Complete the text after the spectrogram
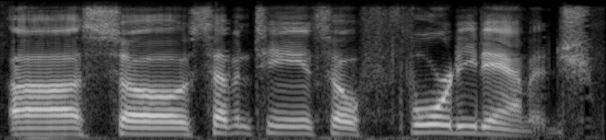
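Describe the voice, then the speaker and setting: A man's voice: medium pitch, takes it slowly, pushed and bright, smooth, dry recording, highs cut off. A man playing a tabletop game, eagerly explaining the rules in casual chat.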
